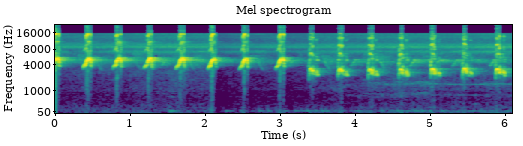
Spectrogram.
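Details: Long-tailed shrike repeating sharp, high chirps at a steady pace, about two per second, fourteen notes in all; the later notes dip slightly lower in pitch.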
